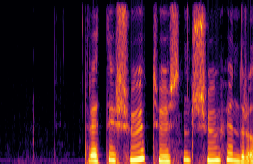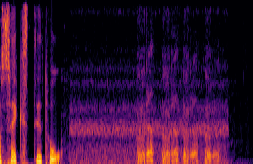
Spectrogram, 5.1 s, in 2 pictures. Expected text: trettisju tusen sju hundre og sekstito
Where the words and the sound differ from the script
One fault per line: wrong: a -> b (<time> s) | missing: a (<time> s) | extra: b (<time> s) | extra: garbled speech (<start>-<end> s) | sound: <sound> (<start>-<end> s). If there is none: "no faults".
sound: laugh (3.9-4.7 s)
